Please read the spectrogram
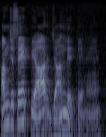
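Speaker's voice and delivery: measured ghazal recitation, phrase by phrase; poetry recital. Acted. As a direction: recite couplets to an audience, unhurried and declaimed.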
